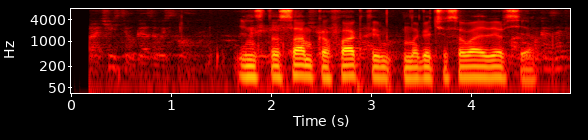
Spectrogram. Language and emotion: Russian, neutral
